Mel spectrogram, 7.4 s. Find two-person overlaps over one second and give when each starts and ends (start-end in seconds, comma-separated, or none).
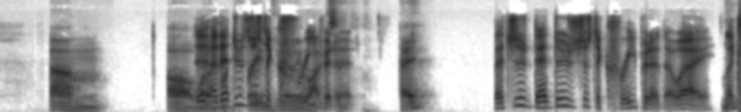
2.0-3.5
